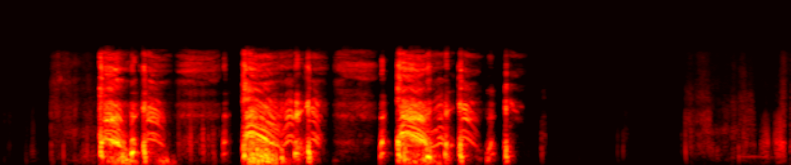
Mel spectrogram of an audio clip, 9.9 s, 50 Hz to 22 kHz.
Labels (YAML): expert_labels:
- quality: good
  cough_type: wet
  dyspnea: false
  wheezing: false
  stridor: false
  choking: false
  congestion: false
  nothing: true
  diagnosis: lower respiratory tract infection
  severity: severe
gender: female
respiratory_condition: false
fever_muscle_pain: false
status: COVID-19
